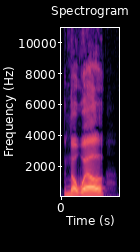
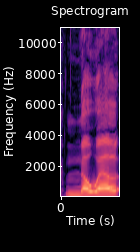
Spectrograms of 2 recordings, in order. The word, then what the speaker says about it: Noel: My name is Noel Michael Smith. Two syllables, no L. Yeah? Noel Michael Smith.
